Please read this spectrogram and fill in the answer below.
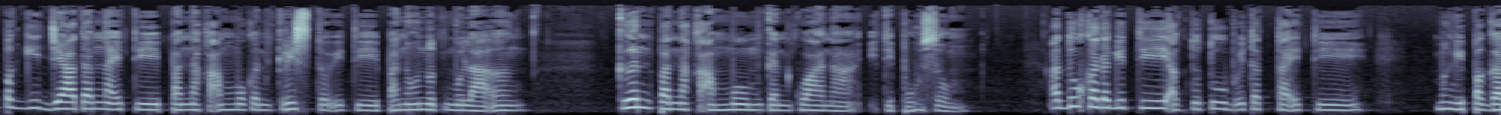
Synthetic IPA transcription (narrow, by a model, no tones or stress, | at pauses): paɡːid͡ʒaːt̪anːaʔit̪ɪpanːɐka̰ʔamːokankɾist̪oʔit̪ipanuːnʊt̪̚mʊlaːʔəŋ | kɨnpanːɐka̰ʔamːomkankwanaʔɪt̪ɪpuːsom | ʔɐd̪ukad̪aɡit̪iɐɡ̚t̪ut̪uboit̪at̪ːaʔit̪ɪ | mɐŋipaɡa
